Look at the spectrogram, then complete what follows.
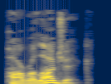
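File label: "horologic", British English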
